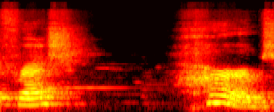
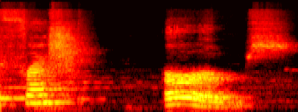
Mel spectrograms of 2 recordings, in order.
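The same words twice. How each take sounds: First: The h in herbs is pronounced. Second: The h in herbs is silent. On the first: "And in the U K" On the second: "in the U S, we say"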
